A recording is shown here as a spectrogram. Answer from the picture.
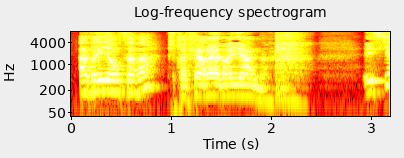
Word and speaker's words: Adrien: Tu préfères que je dise Adrien ou Adriane? Comme vous voulez. Adrien, ça va? Je préférerais Adriane.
